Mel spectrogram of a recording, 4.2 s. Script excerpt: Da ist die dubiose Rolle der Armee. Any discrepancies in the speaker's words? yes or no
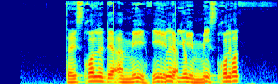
yes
